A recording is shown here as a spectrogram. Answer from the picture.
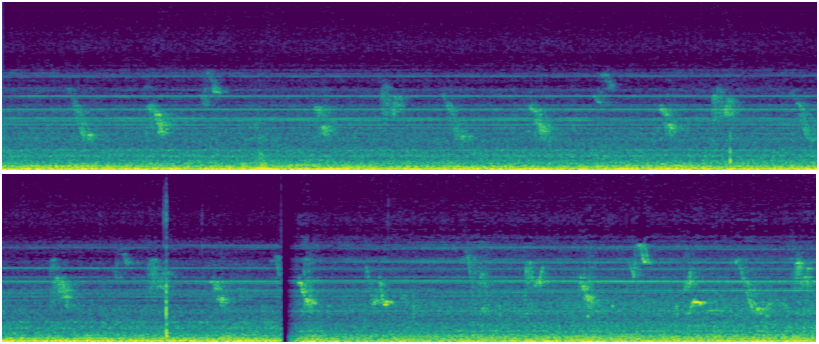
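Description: A bird chirping over and over, short falling chirps about twice a second, over a steady low background rumble. The sound drops out for an instant about eight seconds in.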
